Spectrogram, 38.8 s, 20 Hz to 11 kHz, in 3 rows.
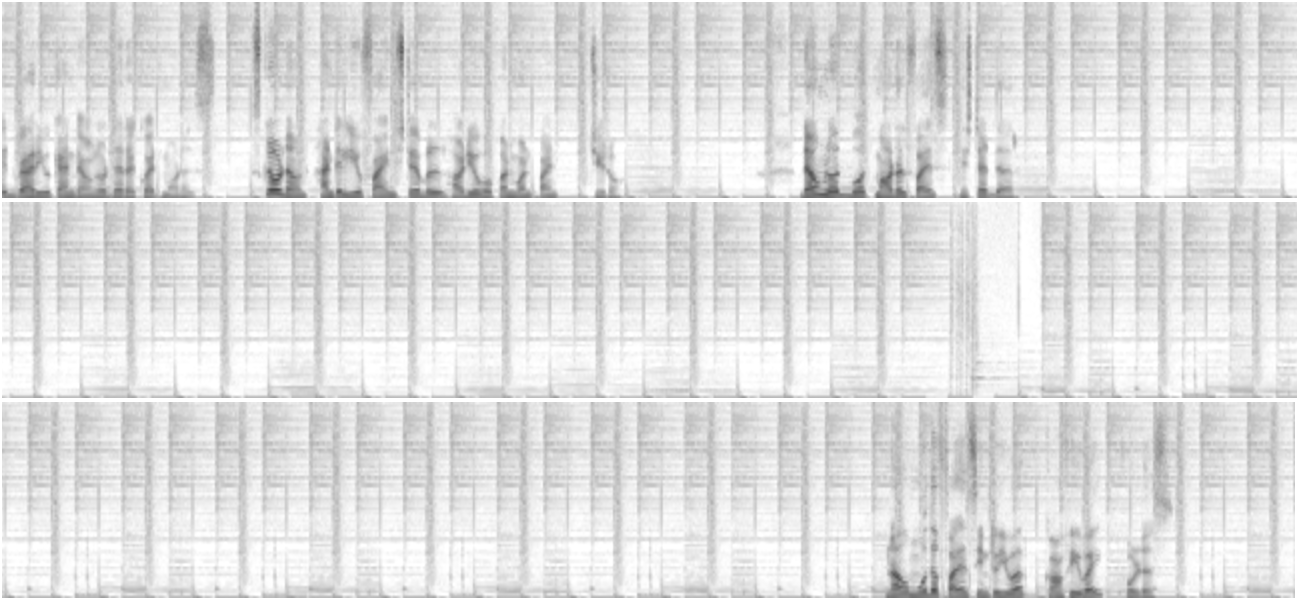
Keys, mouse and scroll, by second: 2.9 scroll down 1, 17.5-18.2 scroll down 1, 22.1 scroll down 1, 23.8 scroll down 1.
